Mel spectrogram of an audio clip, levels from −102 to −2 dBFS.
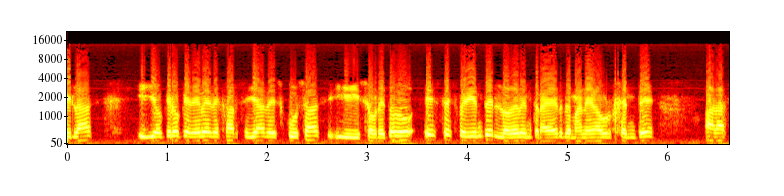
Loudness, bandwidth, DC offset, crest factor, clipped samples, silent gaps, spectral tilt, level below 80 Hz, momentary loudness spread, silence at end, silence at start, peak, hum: -16 LUFS; 14 kHz; under 0.1%; 12 dB; under 0.1%; none; -5 dB/octave; -50 dBFS; 5 LU; 0.05 s; 0 s; -4 dBFS; none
